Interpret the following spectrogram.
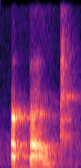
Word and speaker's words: about: When you look at this word about, so there is a certain stress pattern. A and bout, about.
